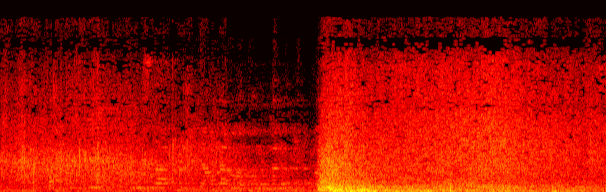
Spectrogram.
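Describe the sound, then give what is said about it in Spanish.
A bomb explodes near the Turkish Parliament in Istanbul before dawn: steady background noise, then a sudden loud, deep blast swelling into a sustained, rumbling roar. “Esa era la bomba que caía de madrugada en el Parlamento turco.”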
